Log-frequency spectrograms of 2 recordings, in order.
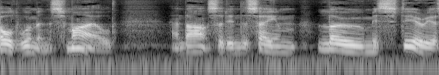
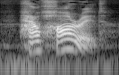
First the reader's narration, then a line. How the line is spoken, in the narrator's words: cried Mrs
